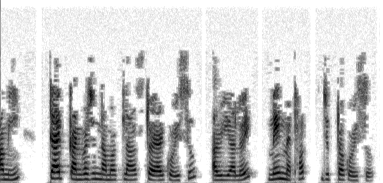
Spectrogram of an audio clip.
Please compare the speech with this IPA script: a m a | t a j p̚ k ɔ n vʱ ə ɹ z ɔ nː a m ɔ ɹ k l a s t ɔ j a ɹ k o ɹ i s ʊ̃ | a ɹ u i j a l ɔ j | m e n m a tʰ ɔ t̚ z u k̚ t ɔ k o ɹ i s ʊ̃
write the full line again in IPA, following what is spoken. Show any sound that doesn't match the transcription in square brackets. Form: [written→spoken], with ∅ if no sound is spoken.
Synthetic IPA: a m [a→i] | t a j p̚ k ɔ n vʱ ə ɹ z ɔ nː a m ɔ ɹ k l a s t ɔ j a ɹ k o ɹ i s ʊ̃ | a ɹ u i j a l [ɔ→o] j | m e n m [a→ɛ] tʰ ɔ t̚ z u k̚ t ɔ k o ɹ i s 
